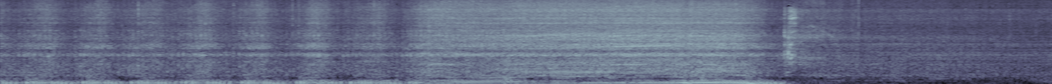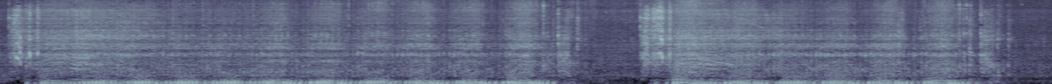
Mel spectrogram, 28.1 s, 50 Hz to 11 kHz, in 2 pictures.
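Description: BMW F700GS parallel-twin engine idling unevenly and stalling, then restarted on the starter; this happens twice, and it stalls once more near the end. The unstable idle and stalling came from a faulty throttle position sensor.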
